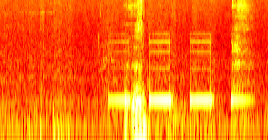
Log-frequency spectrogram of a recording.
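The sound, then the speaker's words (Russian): Telephone line tones from a call that goes unanswered: four short electronic beeps in a steady, evenly spaced series, fairly clear, with faint murmuring voices and background noise before them. “Батюшка, у нас есть все-таки звонок. Давайте ответим.”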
